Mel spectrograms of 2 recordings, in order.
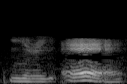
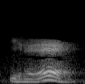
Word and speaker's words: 이레: 그래서 이스라엘식으로 말을 하시면 이레 이렇게 발음합니다. 이레. 이거를 우리나라식으로 표현을 할 수가 없잖아요. 왜냐하면 이거 우리나라 이런 거는 발음을 못 하잖아요. 우리는 반드시 르 해서 으 발음을 붙여야 되잖아요. 으를 빼야 돼요.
